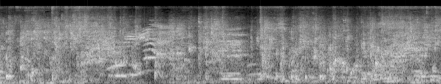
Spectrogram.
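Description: Water pouring from plastic bottles and splashing into a plastic basin as the bottles are rinsed.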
